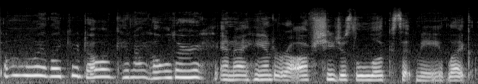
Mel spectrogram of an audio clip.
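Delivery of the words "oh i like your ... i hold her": high, sing-song dog admirer; gushing stranger. Retold or imitated. Stranger asking to hold the little dog, high gushing voice. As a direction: coo it much higher, like a delighted passer-by.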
